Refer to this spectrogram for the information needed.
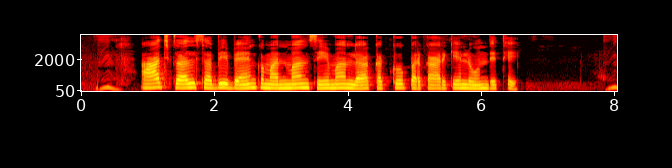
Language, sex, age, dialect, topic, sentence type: Chhattisgarhi, female, 36-40, Central, banking, statement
